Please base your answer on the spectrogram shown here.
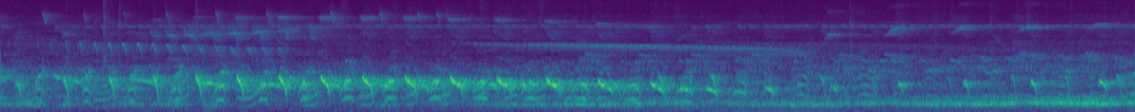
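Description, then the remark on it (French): Titi monkeys (Callicebus), small New World monkeys locally called Zogi Zogi, call in a forest in a steady, rapid series of pulsing hoots that rise and fall in a continuous chorus, loud, with a faint whine of other forest sounds behind. “Son nom local est Zogi Zogi, ou brun, Un petit singe calicèbre, typique du Nouveau Monde.”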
